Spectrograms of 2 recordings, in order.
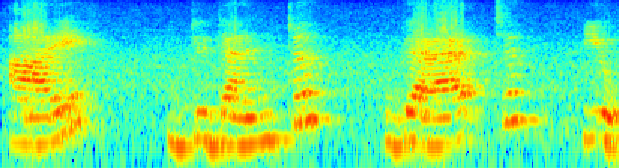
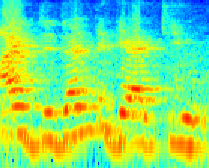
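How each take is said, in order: First: Each word split by pauses; slow word by word. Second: Very slow and deliberate; slow teaching demo. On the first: Teacher breaking the sentence into words for students. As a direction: drill word by word. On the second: Teacher modelling the English, very slow. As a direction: lay it out slowly for students. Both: Shown as a demonstration. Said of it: "इसकी English होगी".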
